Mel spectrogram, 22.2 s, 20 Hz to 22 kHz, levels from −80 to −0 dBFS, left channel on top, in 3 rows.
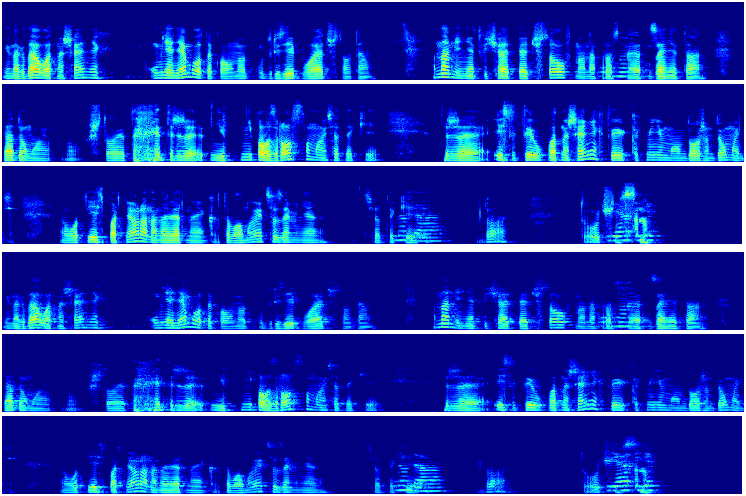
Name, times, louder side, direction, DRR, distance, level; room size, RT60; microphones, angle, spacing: voice 1, 0.0-1.1 1.5-3.7 4.0-10.8 11.1-11.6 11.8-18.1 18.5-18.6 18.9-19.0 19.7-19.9 20.6-21.3, left 7 dB, 80° left, 0.4 m, -37 dB
voice 2, 5.9-6.4 18.7-19.3 20.9-21.3, right 1 dB, 80° right, 2.7 m, -46 dB
7.9 x 2.8 x 4.6 m
head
